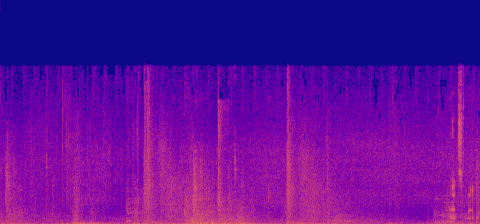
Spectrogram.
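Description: Warship guns firing high-explosive shells in a naval video game, a dense rumbling barrage of heavy booms and blasts that swell and overlap through the stretch, loud and close with little pause.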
